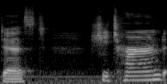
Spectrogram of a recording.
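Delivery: ordinary delivery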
